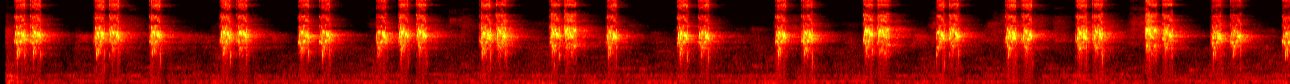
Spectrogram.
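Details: A pet budgerigar making what is described as happy sounds gives bright, scratchy chirps, repeated in quick bursts about once a second.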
